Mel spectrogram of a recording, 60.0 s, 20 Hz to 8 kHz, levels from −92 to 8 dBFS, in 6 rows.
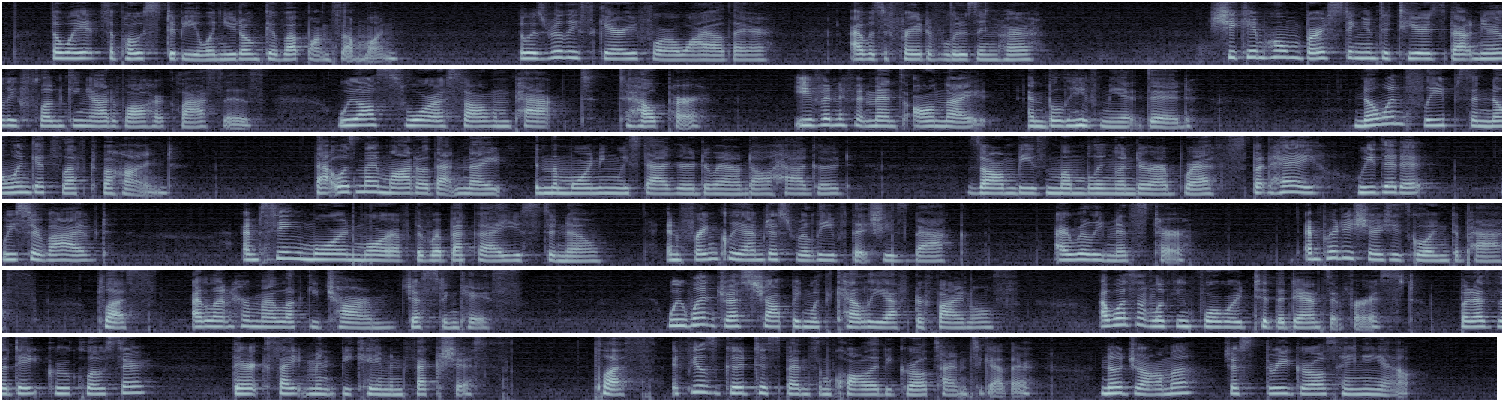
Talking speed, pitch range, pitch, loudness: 180 wpm, 195-230 Hz, 210 Hz, -23 LUFS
